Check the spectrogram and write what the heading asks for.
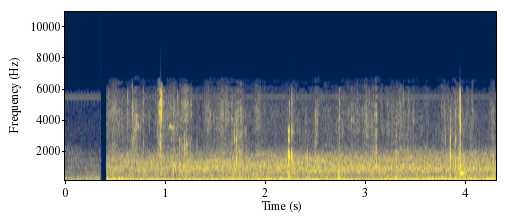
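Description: After a sudden cut from quieter room tone about half a second in, steady wind rumble on the camera microphone outdoors, with scattered small clicks and taps.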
